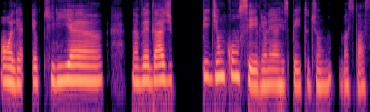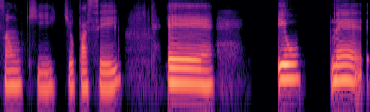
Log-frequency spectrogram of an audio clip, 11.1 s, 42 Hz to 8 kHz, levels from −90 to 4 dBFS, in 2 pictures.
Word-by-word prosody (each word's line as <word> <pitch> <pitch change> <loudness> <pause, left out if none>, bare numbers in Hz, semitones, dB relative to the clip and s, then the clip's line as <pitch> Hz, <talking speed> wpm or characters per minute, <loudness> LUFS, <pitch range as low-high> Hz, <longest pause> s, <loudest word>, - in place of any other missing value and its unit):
Olha, 170 -3 +2
eu 170 -1 0
queria, 185 0 +3 0.4
na 175 - -1
verdade, 185 +1 +2 0.4
pedir 225 -1 0
um 230 0 +5
conselho, 170 - +1
né, 155 0 -1
a - - -1
respeito 150 +1 -5
de 145 - -9
um 150 +4 -5
uma 155 -2 -8
situação 150 +2 -7
que 135 +1 -12
que - - -13
eu - - -6
passei. 140 +1 -5 0.7
Eh, 165 -2 +3 1.0
eu, 200 +1 +6 0.4
né, 185 0 +1
170 Hz, 120 wpm, -23 LUFS, 150-185 Hz, 1.0 s, eu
